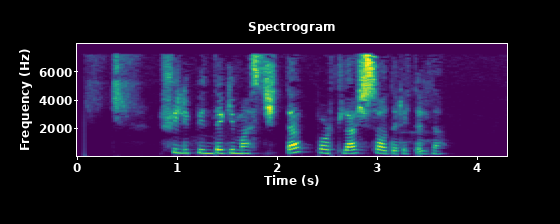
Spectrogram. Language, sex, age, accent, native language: Uzbek, female, 19-29, Samarqand, Uzbek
